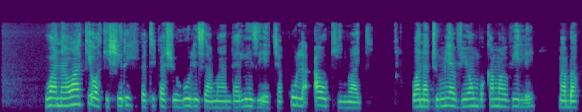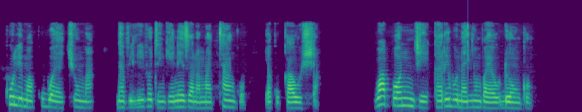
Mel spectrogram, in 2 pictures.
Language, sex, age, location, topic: Swahili, female, 25-35, Mombasa, agriculture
